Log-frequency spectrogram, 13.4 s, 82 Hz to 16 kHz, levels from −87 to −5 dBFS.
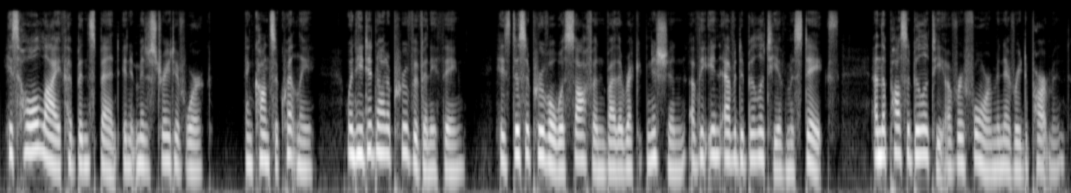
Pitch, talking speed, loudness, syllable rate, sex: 190 Hz, 170 wpm, -20 LUFS, 6.4 syllables/s, female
